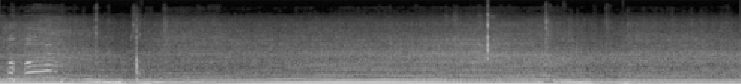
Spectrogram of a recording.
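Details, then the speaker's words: Old Ford Ranger pickup, warm, driving after a tune-up, new fuel tank, fuel pump and fresh gas: deep steady drone pulls evenly under throttle with no misses, no smoke. Before the repair it ran on roughly two cylinders. Normal engine under load. "wow she's got all the tour she's not even struggling the last time i drove this it was on i'm guessing two cylinders this is a night and day difference"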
